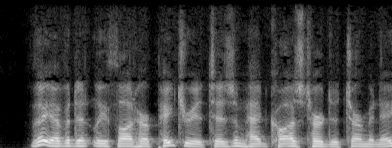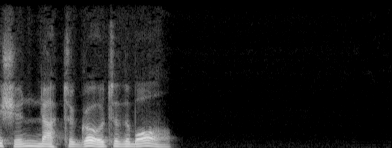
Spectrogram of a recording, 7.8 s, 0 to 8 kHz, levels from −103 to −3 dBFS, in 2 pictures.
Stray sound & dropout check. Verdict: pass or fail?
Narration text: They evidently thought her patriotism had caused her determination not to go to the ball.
pass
